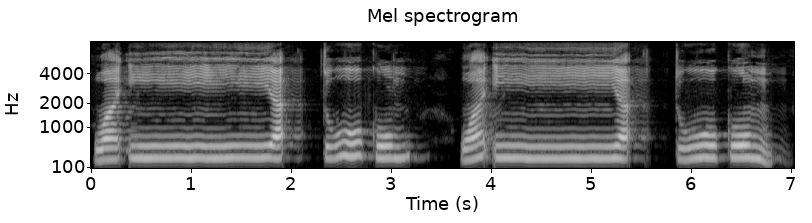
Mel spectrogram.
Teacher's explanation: یَأْتُوكُمْ حمزہ ساکن ہے تو حمزہ ساکن پہ جب بھی آپ کو حمزہ کے اوپر جزم کی علامت مل جائے گی تو وہاں پر حمزہ کو ہلا کر یعنی جھٹکا دے کر پڑھا جائے گا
